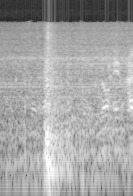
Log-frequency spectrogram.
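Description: A brief low thump on the microphone a little under a second in, then faint voices of people talking in the background.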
